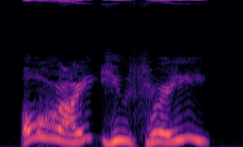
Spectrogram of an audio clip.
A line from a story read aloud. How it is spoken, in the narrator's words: Hagrid yelled over the heads of the crowd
